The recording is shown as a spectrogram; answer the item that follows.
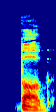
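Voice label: "bob", English, Australian accent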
